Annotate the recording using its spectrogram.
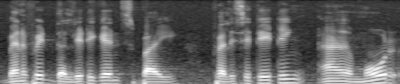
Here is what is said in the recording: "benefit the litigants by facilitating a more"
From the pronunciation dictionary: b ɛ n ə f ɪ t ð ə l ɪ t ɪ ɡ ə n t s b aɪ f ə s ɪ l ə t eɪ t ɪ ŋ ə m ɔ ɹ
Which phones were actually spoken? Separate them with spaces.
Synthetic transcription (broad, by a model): b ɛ n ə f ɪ t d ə l ɪ t ɪ ɡ ə n t s b aɪ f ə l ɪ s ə t eɪ t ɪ ŋ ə m ɔ ɹ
